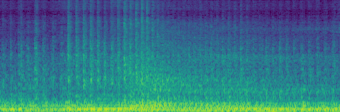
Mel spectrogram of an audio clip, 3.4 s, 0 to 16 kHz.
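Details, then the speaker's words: 1979 Dodge truck engine, sat over 10 years, first run, alternator charging, finally idling: lumpy galloping idle with regular miss audible in exhaust beat; dead cylinder misfire, replacement engine being rebuilt. "You hear a gallop and a miss. You hear the exhaust, you can hear the miss. It's pretty bad."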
